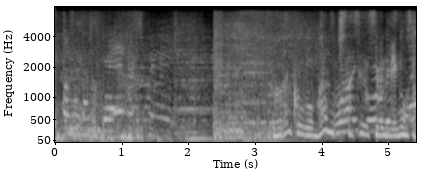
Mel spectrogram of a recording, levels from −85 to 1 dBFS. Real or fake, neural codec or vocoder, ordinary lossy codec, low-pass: fake; codec, 16 kHz, 2 kbps, X-Codec, HuBERT features, trained on general audio; none; 7.2 kHz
